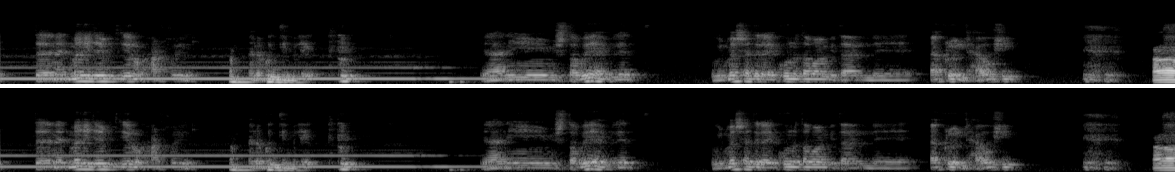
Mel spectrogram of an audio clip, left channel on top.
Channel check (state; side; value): quieter; right; 4.6 dB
